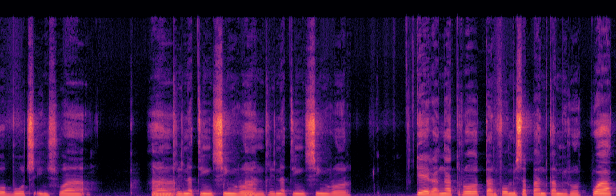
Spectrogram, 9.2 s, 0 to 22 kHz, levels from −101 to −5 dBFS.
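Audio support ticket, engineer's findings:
Second capture path or edit overlap likely feeding the same signal in twice. Doubled audio track, 2.29 to 5.27 s: a full-band copy of the speech about 1.5 s behind, roughly 5 dB down, clean with no reverb tail or room colour. It cuts in and drops out abruptly at both ends.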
